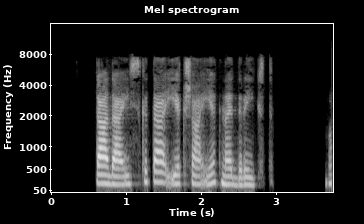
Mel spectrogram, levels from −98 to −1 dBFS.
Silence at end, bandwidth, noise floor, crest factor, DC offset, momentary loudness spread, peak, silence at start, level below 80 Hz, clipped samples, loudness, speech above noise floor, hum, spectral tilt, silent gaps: 0 s; 7.8 kHz; under -90 dBFS; 22 dB; under 0.1%; 10 LU; 0 dBFS; 0.6 s; -64 dBFS; under 0.1%; -21 LUFS; over 69 dB; none; -4.5 dB/octave; 2.87-2.91 s, 2.98-3.66 s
